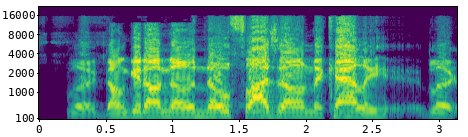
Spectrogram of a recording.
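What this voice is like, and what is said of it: Imitates a rapper's voice. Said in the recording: “I only brought up E40 just so I can hear your E40 impersonation.”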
